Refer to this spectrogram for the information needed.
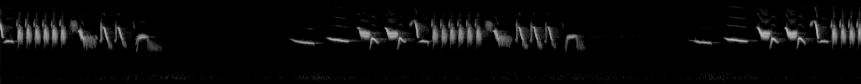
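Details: Repeated songs from a Vesper sparrow. Each starts with a couple of plain whistles, speeds into dense, rattling trills and finishes with falling slurred notes. Silent gaps of about a second separate the phrases, in a quiet setting.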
